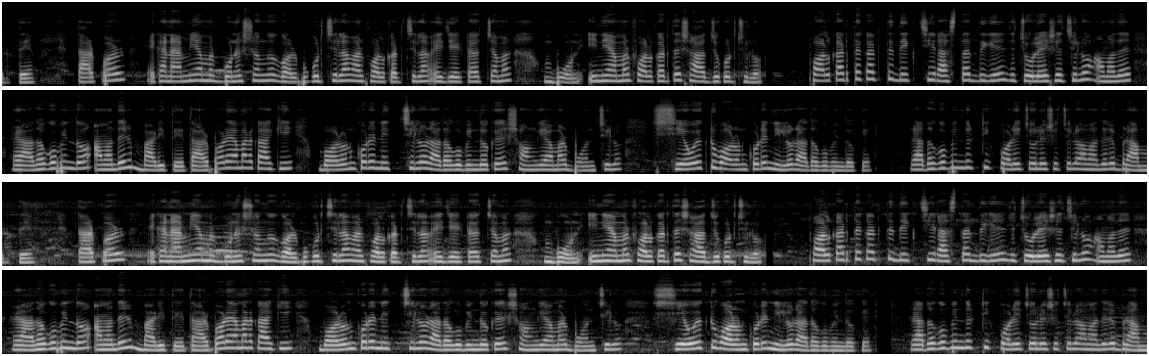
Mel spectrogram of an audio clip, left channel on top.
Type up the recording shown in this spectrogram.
তারপর এখানে আমি আমার বোনের সঙ্গে গল্প করছিলাম আর ফল কাটছিলাম। এই যে এটা হচ্ছে আমার বোন, ইনি আমার ফল কাটতে সাহায্য করছিল। ফল কাটতে কাটতে দেখছি রাস্তার দিকে যে চলে এসেছিল আমাদের রাধা গোবিন্দ আমাদের বাড়িতে। তারপরে আমার কাকি বরণ করে নিচ্ছিল রাধা গোবিন্দকে, সঙ্গে আমার বোন ছিল, সেও একটু বরণ করে নিল রাধা গোবিন্দকে। রাধা গোবিন্দর ঠিক পরে চলে এসেছিলো আমাদের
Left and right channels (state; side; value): quieter; left; 6.0 dB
